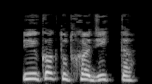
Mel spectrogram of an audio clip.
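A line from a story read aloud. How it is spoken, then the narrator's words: Grumbling workman. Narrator (Russian): пробурчал один из мужиков-работников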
